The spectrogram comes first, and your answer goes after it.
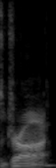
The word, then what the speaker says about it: draught: it's a droft. I think is how you properly pronounce A it. draught? Yeah, that's right. That's a draught. Yeah. It's draught. And it's draw. Over here we pronounce it draft.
